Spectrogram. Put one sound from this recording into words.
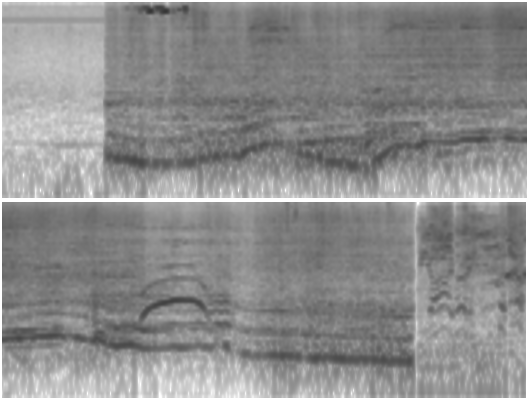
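A rally car engine roars and revs loudly as the car speeds past.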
